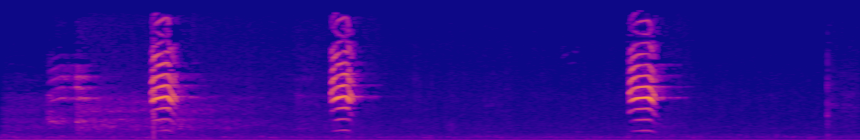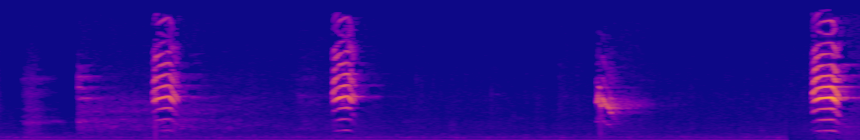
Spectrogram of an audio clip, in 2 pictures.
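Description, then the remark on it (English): A series of sharp, high-pitched chirps and shrieks from a small mammal, repeating every couple of seconds with pauses between, clear over a faint low hum. “But yeah, Chris, as you can hear, it's high pitched and there's some chirps and there's more like shrieks.”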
